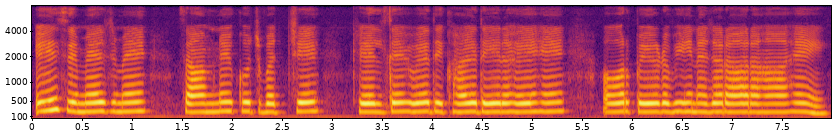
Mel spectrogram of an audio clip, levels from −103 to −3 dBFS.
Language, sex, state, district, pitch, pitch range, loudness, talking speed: Hindi, female, Rajasthan, Jaipur, 230 Hz, 220-235 Hz, -15 LUFS, 145 wpm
